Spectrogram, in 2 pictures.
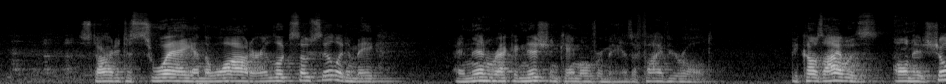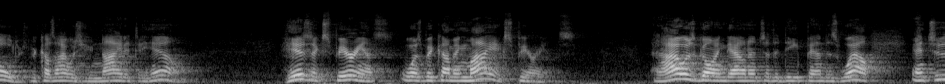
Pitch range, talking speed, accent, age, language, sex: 145-185 Hz, 165 wpm, American, 50-69, English, male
